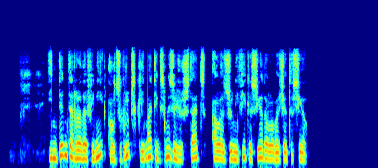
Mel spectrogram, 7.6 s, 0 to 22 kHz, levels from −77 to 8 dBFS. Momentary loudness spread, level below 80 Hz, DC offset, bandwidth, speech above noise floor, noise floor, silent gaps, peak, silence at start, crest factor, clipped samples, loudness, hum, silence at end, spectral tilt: 5 LU; -50 dBFS; under 0.1%; 8.2 kHz; 25 dB; -41 dBFS; none; -2 dBFS; 0.45 s; 16 dB; under 0.1%; -17 LUFS; none; 1.45 s; -4.5 dB/octave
